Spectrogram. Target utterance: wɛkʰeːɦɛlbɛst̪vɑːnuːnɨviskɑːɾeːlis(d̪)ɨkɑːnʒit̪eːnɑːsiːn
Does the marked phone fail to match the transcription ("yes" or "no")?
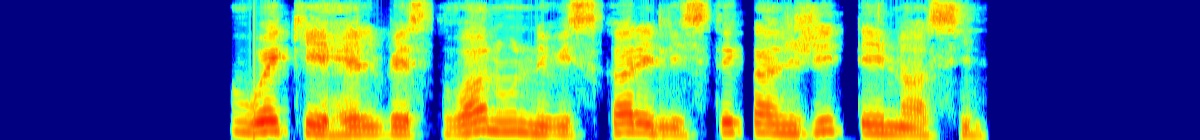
yes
